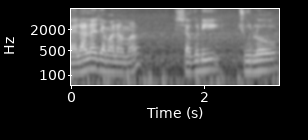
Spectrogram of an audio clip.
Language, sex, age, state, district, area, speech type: Gujarati, male, 60+, Gujarat, Anand, urban, spontaneous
